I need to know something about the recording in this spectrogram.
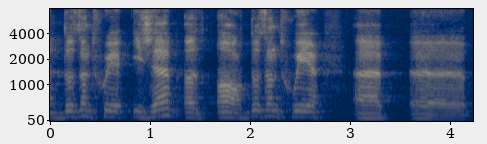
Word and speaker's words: hijab: with an h and I know in France they don't pronounce the h when it is in the beginning of the word as inel or Alo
